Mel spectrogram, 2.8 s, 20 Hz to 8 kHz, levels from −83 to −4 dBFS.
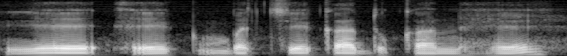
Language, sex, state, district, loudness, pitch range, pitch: Hindi, male, Arunachal Pradesh, Papum Pare, -18 LUFS, 100-110 Hz, 100 Hz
